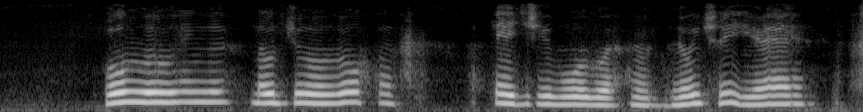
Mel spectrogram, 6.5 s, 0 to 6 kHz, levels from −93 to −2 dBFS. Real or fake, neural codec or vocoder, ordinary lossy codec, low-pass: fake; codec, 16 kHz in and 24 kHz out, 0.6 kbps, FocalCodec, streaming, 2048 codes; none; 5.4 kHz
